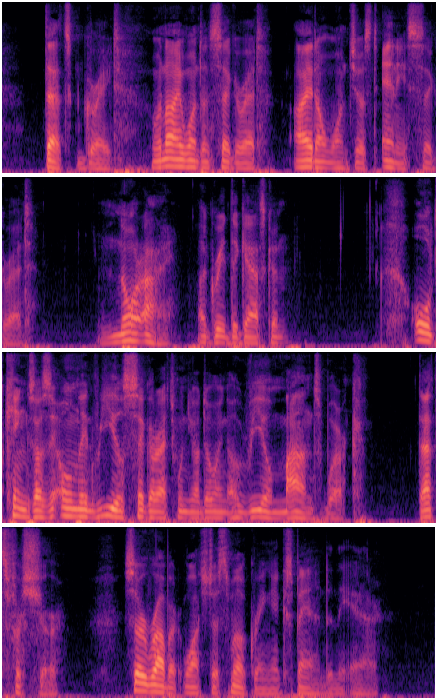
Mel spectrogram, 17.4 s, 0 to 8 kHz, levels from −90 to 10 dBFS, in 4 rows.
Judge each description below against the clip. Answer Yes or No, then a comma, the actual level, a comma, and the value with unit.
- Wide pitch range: No, average, 4.1 semitones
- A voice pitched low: Yes, low, 105 Hz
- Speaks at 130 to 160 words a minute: Yes, average, 155 wpm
